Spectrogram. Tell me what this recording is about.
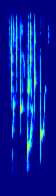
Sound effects > Natural elements and explosions
Multi Drip Free
Several brief dripping noises of water dripping into more water.
dripping, dripping-water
